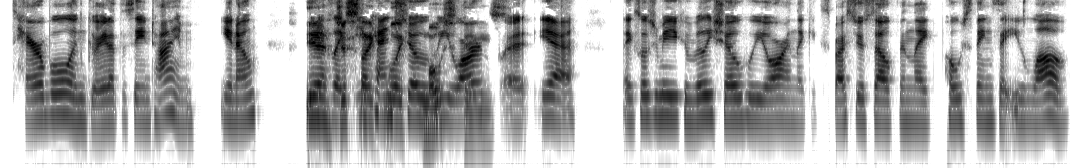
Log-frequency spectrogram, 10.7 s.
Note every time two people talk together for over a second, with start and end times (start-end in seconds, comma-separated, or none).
3.1-5.1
